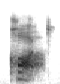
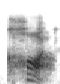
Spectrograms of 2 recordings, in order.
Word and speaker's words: caught: Bacanya sama nih, cuma tinggal depannya aja diganti. Jadi caught. Caught.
